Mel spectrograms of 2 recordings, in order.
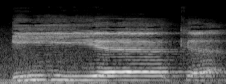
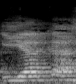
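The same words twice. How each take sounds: First: The y sound is held and doubled. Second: The y sound is short and single. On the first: The speaker calls it right. "ya itu sabdu" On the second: The speaker calls it wrong.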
